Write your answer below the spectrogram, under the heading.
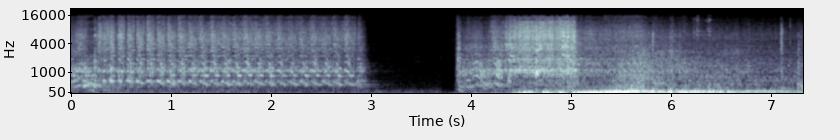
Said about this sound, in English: You see what I mean? Does that sound like a mobster's car? It doesn't. It's a piece of shit.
